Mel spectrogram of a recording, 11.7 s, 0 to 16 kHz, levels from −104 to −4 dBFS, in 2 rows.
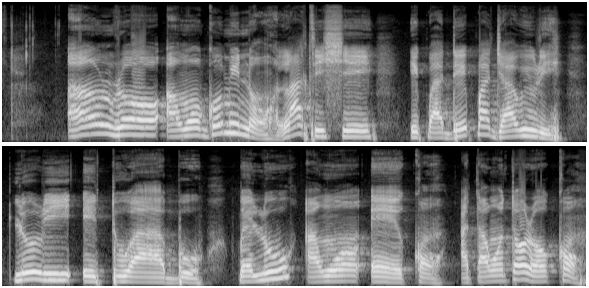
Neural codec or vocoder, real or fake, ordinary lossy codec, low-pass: vocoder, 48 kHz, 128 mel bands, Vocos; fake; none; 14.4 kHz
